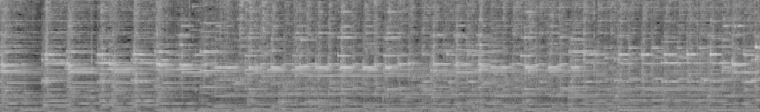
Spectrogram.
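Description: Balinese gamelan gong ensemble playing a tabuh: metallophones, kettle-gong chimes and gongs struck together, many ringing metallic notes over a regular low beat.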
